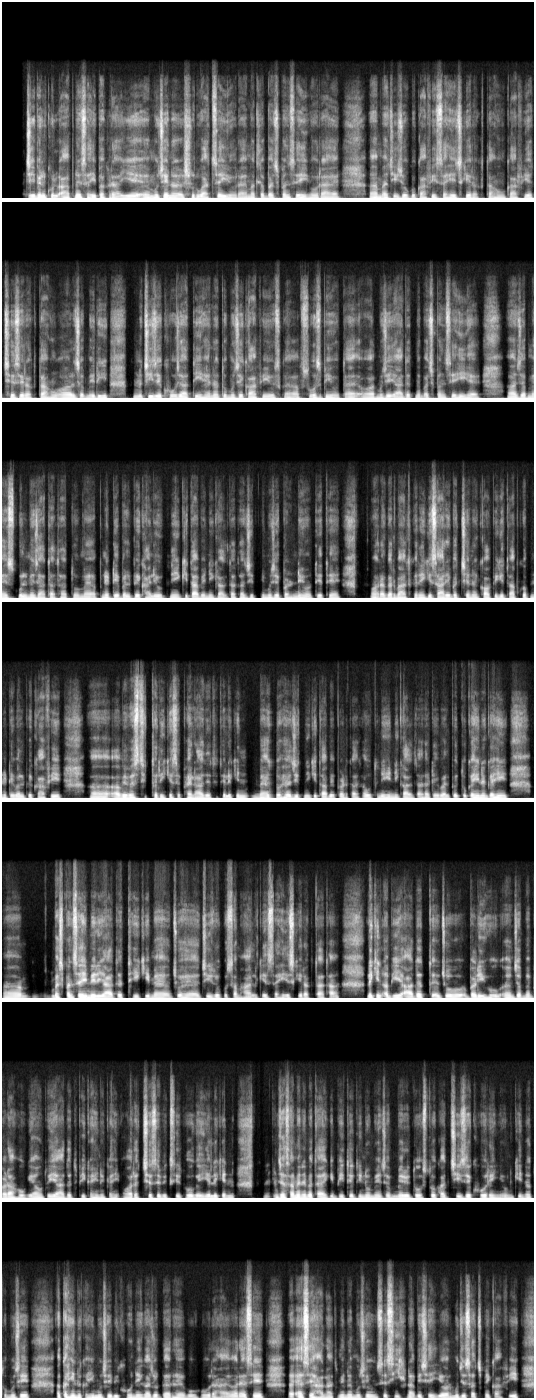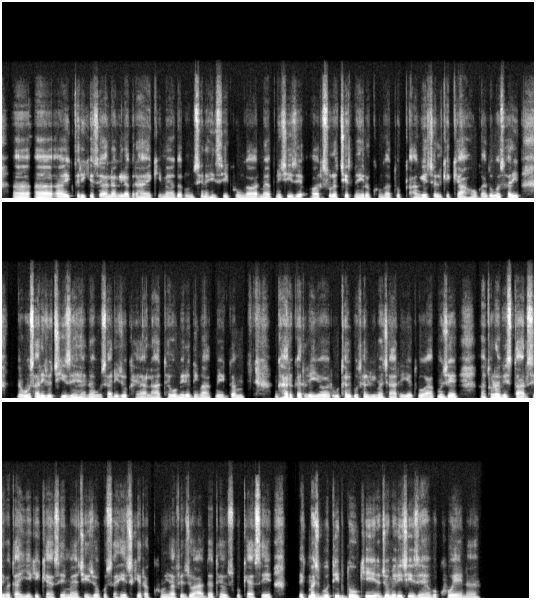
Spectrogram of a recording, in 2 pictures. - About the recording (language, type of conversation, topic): Hindi, advice, परिचित चीज़ों के खो जाने से कैसे निपटें?
- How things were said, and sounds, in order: none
